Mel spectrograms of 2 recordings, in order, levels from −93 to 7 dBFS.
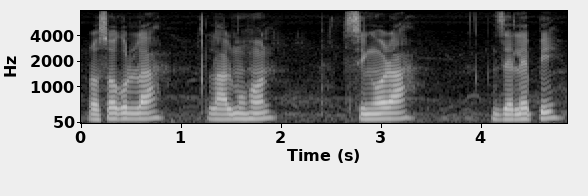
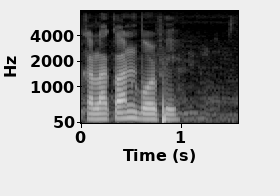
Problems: constant background noise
